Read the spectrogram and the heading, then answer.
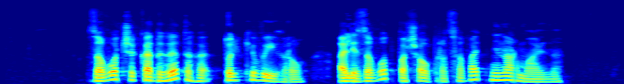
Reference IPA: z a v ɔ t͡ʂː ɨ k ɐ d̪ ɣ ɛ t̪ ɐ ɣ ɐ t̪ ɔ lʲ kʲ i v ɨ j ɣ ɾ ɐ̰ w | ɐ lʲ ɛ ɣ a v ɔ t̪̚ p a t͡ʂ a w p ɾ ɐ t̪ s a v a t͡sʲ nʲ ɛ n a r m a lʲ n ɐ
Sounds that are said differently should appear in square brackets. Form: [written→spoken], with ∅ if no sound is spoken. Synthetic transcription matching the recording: z a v ɔ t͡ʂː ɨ k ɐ d̪ ɣ ɛ t̪ ɐ ɣ ɐ t̪ ɔ lʲ kʲ i v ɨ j ɣ ɾ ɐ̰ w | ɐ lʲ ɛ [ɣ→z] a v ɔ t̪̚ p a t͡ʂ a w p ɾ ɐ t̪ s a v a t͡sʲ nʲ ɛ n a r m a lʲ n ɐ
